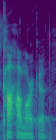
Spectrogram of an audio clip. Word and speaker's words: Cajamarca: in mexico in latin america the y's are pronounced with is j's but it's a j anyways um so it's kaha marca kaha maka so from peru i suppose um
